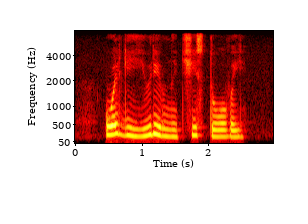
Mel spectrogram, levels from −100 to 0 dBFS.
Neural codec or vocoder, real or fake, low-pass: none; real; 7.2 kHz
